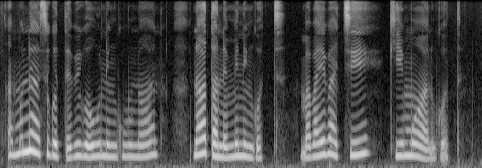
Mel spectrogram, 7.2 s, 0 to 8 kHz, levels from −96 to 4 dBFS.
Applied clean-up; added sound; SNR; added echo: none; none; none; none.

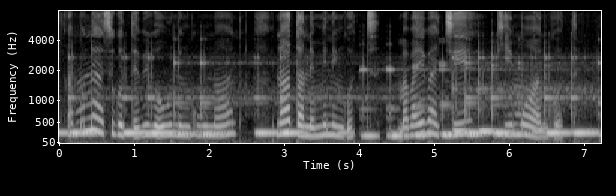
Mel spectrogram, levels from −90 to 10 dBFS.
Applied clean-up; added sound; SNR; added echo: none; Marimba, xylophone; -2 dB; none.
